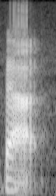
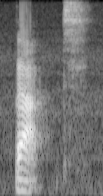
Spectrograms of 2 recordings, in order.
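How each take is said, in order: First: The final t is held, not released. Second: The final t is clearly released. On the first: "But typically we say it bat" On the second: "in overproduction is to really release that word final T"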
